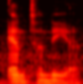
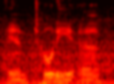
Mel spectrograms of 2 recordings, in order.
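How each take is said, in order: First: The stress is on the first syllable. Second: The stress is on the second syllable. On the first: The speaker calls it right. "I think the stress is on the A" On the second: The speaker calls it wrong. "I'd probably be tempted to pronounce it Antonia or something like that with a stress on the O"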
